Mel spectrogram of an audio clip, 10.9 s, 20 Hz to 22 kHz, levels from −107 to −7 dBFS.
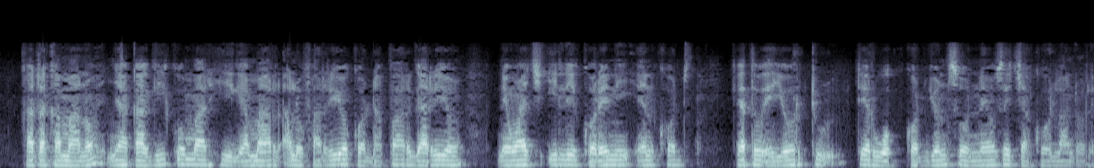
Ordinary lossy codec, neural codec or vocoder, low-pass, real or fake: AAC, 24 kbps; vocoder, 48 kHz, 128 mel bands, Vocos; 19.8 kHz; fake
